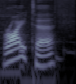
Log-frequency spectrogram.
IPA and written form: raɪtə (writer)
